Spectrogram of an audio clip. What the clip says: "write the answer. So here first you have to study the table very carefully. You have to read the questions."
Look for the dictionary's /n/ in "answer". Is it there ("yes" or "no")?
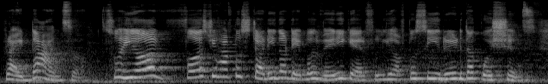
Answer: yes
